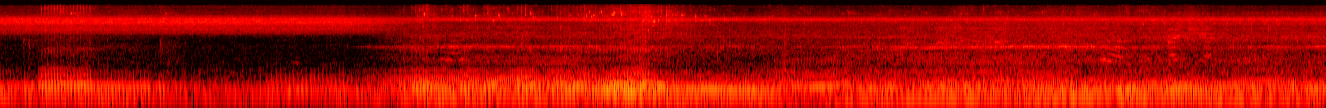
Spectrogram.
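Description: A small dirt bike engine buzzes and revs nearby outdoors.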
